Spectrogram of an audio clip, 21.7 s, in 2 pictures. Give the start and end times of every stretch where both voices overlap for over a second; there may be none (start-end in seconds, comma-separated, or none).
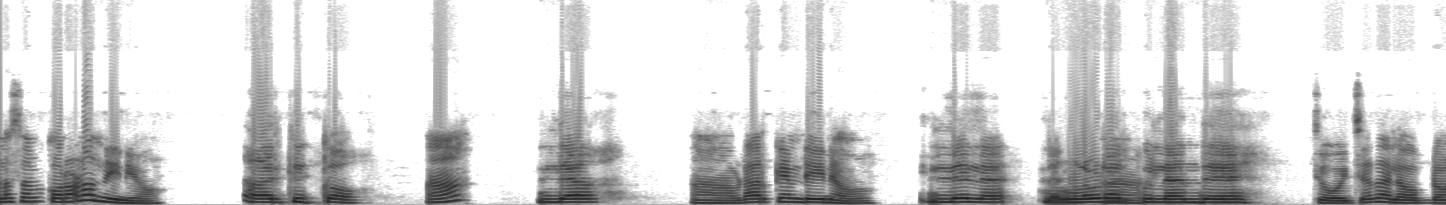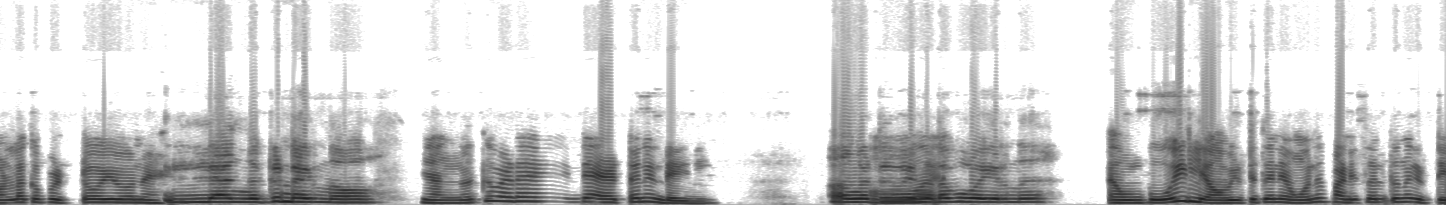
none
